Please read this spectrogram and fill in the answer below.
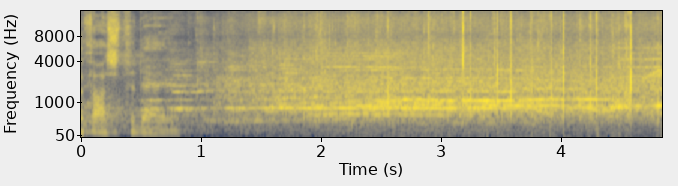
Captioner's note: cheering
